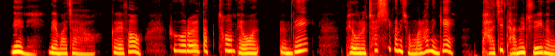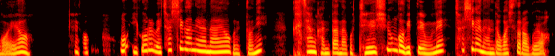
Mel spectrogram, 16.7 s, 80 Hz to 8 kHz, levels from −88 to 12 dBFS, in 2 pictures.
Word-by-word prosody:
네네. 205 - +6
네 215 -5 +1
맞아요. 185 -4 -3 0.2
그래서 220 +1 -1 0.4
그거를 280 -2 0
딱 265 0 -6
처음 290 -2 -1
배웠는데 205 +6 0 0.6
배우는 200 -2 +3
첫 310 - -5
시간에 315 -3 -2
정말 185 -4 -3
하는 255 -3 +2
게 265 -2 -2 0.4
바지 200 +11 -2
단을 200 -2 +2
줄이는 210 -4 +1
거예요. 215 +3 0 0.6
그래서 220 -5 -7 0.5
어 285 - +3
이거를 290 +7 -1
왜 235 - +2
첫 325 +8 -5
시간에 340 -3 -1
하나요? 250 -1 +5
그랬더니 190 - 0 0.4
가장 255 0 +3
간단하고 195 -2 -2
제일 225 +3 +3
쉬운 325 - -3
거기 250 -6 +5
때문에 215 +7 +1
첫 315 - -9
시간에 315 -6 +1
한다고 190 -3 -1
하시더라고요. 170 - -3
225 Hz, 315 characters per minute, -24 LUFS, 195-275 Hz, 0.6 s, 네네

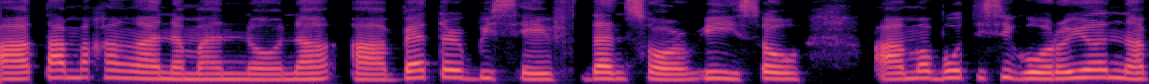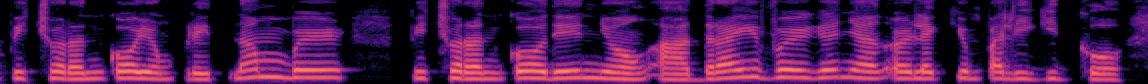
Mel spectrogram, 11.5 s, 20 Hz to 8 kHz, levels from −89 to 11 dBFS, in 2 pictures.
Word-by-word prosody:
Ah, 215 +1 +4
tama 260 +3 0
ka 265 -2 -2
nga 225 -2 +2
naman, 205 -1 -1
’no, 195 -1 -2
na, 205 +2 0
ah, 195 -1 +2
better 260 +3 +2
be 245 +1 -6
safe 205 -3 -3
than 225 0 +3
sorry. 215 +2 0
So, 215 -2 0 0.3
ah, 210 +1 +2
mabuti 245 +1 -1
siguro 225 -3 +2
’yon 265 +1 +2
na 215 - +1
picture-an 225 -1 -1
ko 240 - +4
’yong 215 -1 +1
plate 205 0 -4
number, 265 0 +1 0.3
picture-an 230 -2 0
ko 245 +2 +3
din 245 +1 +2
yung, 210 -2 +1
ah, 195 -1 +1
driver 265 +6 +2
ganyan, 260 -3 +1
or 235 - +3
like 230 -1 0
yung 240 -2 -2
paligid 220 -2 -4
ko 195 -2 -2
225 Hz, 190 wpm, -22 LUFS, 210-250 Hz, 0.3 s, Ah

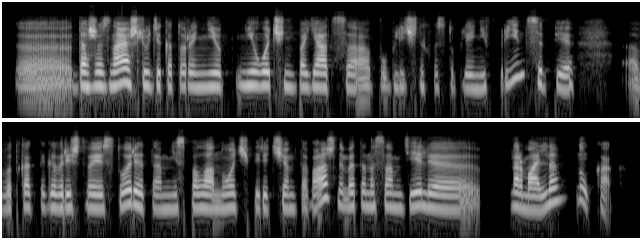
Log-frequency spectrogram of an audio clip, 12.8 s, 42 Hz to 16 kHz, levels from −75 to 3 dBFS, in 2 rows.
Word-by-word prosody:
э, - - -3
даже 225 +1 +7
знаешь, 230 +4 +8
люди 225 -1 -1
которые 215 0 -4
не 210 0 -1
не 230 0 -2
очень 220 -2 +4
боятся, 205 - 0
а, - - -6
публичных 210 - -1
выступлений 195 -1 -8
в - - -25
принципе, 245 - -4 0.5
а, - - -11
вот - - -9
как 215 0 -4
ты 205 - -12
говоришь 205 0 +2
твоя 200 -1 +1
история 225 +2 0
там 190 -1 -9
не 195 - -7
спала 200 0 0
ночь 200 +1 -1
перед 195 -1 -8
чем-то 195 -1 -1
важным, 305 -9 +1
это 220 +1 -3
на 210 -1 -6
самом 215 -2 -4
деле, 210 +2 -1
э, 185 -2 -2 0.3
нормально. 210 +6 +1
Ну - - -6
как. - - -10
210 Hz, 170 wpm, -22 LUFS, 195-225 Hz, 0.5 s, знаешь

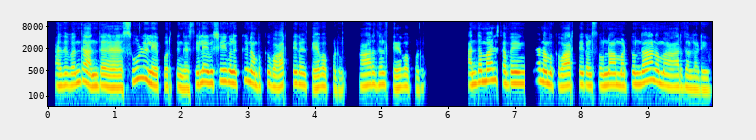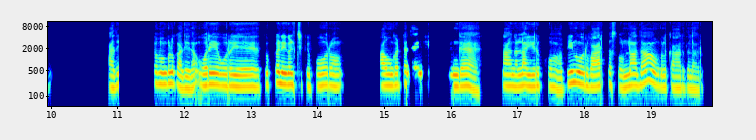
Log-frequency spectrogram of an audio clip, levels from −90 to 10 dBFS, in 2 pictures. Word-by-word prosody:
அது 195 +1 0
வந்து 245 +5 0
அந்த 195 +1 +2 0.4
சூழ்நிலையை 260 -7 +3
பொறுத்துங்க. 190 -2 -3
சில 220 +3 +2
விஷயங்களுக்கு 245 +1 +2
நமக்கு 200 +1 -3
வார்த்தைகள் 210 +3 0
தேவைப்படும். 175 -4 -2 0.3
ஆறுதல் 215 +1 -1
தேவைப்படும். 180 0 -4 0.6
அந்த 220 +4 +2
மாதிரி 275 +1 +4
சமயங்கள்ல 230 +3 +2
நமக்கு 215 -4 +1
வார்த்தைகள் 205 0 0
சொன்னா 200 +2 +3
மட்டும் 215 +3 -1
தான் 275 +2 +3
நம்ம 225 -4 +2 0.2
ஆறுதல் 185 -2 -3
அடைவோம். 160 +3 -6 0.9
அது 180 +3 -2 0.7
உங்களுக்கும் 220 -2 +2
அதேதான். 175 +6 -2
ஒரே 220 +1 +5
ஒரு 195 0 +1 0.5
துக்க 215 +2 -1
நிகழ்ச்சிக்கு 205 -2 +1
போறோம், 200 -1 -1 0.7
அவங்ககிட்ட 200 +2 -1
தைரியமா 430 +7 -4 0.3
இருங்க 195 0 +2 0.6
நாங்கலாம் 195 0 +1
இருக்கோம். 195 -2 -5
அப்படின்னு 230 +8 +3
ஒரு 195 - -3
வார்த்த 200 +2 -3
சொன்னா 185 +3 0
தான் 270 +3 0
அவங்களுக்கு 185 -4 -4
ஆறுதலா 175 -1 -6
இருக்கும். - - -20
205 Hz, 135 wpm, -23 LUFS, 190-225 Hz, 0.9 s, ஒரே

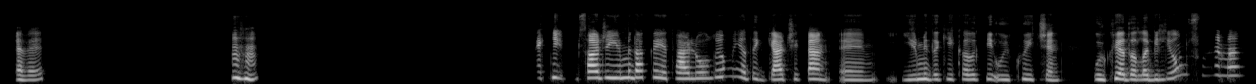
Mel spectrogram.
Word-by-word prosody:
Evet. 220 +2 -3 1.9
Hı 310 - +5
hı. 260 -4 +2 2.8
Peki, 295 -1 -2
sadece 305 +2 +7
20 300 +1 +2
dakika 315 0 +1
yeterli 275 -2 +1
oluyor 305 +5 -4
mu 370 - -20
ya 290 -7 -5
da 260 - -4
gerçekten, 230 +1 +4
emm, 205 0 -5
yi - - -29
20 225 +3 -1
dakikalık 230 0 -5
bir 235 - -2
uyku 220 +3 -6
için, 210 -3 -3 0.3
uykuya 235 +2 +3
dalabiliyor 225 - -1
musun 445 -2 -18
hemen? 415 -1 -3
245 Hz, 115 wpm, -24 LUFS, 225-300 Hz, 2.8 s, sadece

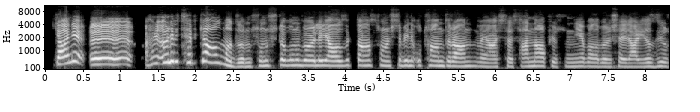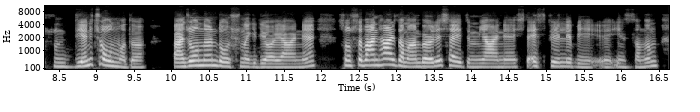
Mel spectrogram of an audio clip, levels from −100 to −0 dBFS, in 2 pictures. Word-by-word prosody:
Yani, 355 +7 +8 0.2
eee, 305 0 +8 0.2
hani, 350 +4 -3
öyle 425 +3 +8
bir 455 - +2
tepki 410 +3 -1
almadım. 215 - -3
Sonuçta 240 +4 -3
bunu 265 0 -4
böyle 255 -1 +2
yazdıktan 250 +1 0
sonra, 255 -1 -8
işte, 265 +3 -9
beni 245 -1 -3
utandıran 230 -3 -2
veya, 195 -2 -2
işte, 200 +1 -9
"Sen 215 +3 -5
ne - - +1
yapıyorsun, 210 -2 -7
niye 210 +1 -7
bana 200 -2 -7
böyle 190 -1 -6
şeyler 190 -1 -3
yazıyorsun?" 200 -1 -10
diyen 220 +3 0
hiç 290 - -10
olmadı. 180 -10 -4 0.4
Bence 200 +4 +3
onların 255 0 -1
da 230 - -1
hoşuna 200 -1 -8
gidiyor, 180 -1 -6
yani. 175 +5 -5 0.3
Sonuçta 255 +1 -4
ben 270 0 +5
her 295 0 +5
zaman 200 -6 -2
böyle 205 +5 0
şeydim, 210 -8 -5
yani, 180 0 -4
işte, 180 - -12
esprili 210 -2 -7
bir, 180 - -11
eee, 170 +1 -13
insanım. 180 +6 -12
215 Hz, 165 wpm, -18 LUFS, 195-255 Hz, 0.4 s, Yani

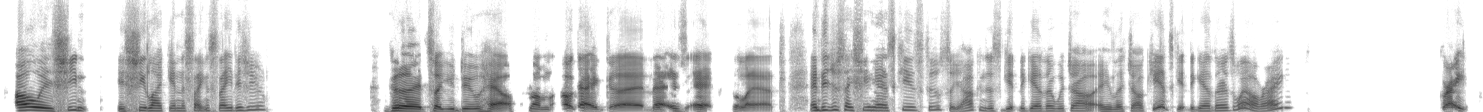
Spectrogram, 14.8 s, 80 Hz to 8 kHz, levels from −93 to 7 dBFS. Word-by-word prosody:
Oh, 215 +2 +10
is 185 -4 +6
she 220 -4 -3 0.3
is 160 - -6
she, 205 - -2
like, 180 -2 -2
in 180 0 -6
the 180 - -9
same - - -6
state 190 +1 -5
as 210 - -5
you? 255 +2 -11 1.2
Good, 170 -4 +8
so, - - +3
you 155 +1 -2
do 165 0 -1
have 335 - +3 0.2
some - - 0
Okay, - - +4
good, - - +1
that - - +3
is - - -4
excellent. - - -2 0.2
And 210 +1 +2
did 230 0 -1
you 245 - -4
say 230 -2 -3
she 220 +1 -7
has 205 -1 -4
kids, 225 -2 -11
too? 240 +2 -13
So, 245 - -12
y'all - - -8
can 210 - -17
just 170 0 -11
get - - -6
together 170 0 -6
with 170 +2 -13
y'all 175 -1 -4
and 145 0 -6
let 150 +1 -8
y'all - - -6
kids 420 +5 -5
get 405 - -11
together, 175 +2 -7
as 200 - -9
well, 175 - -5
right? 300 - -6 1.5
Great. 390 -8 +1
195 Hz, 200 wpm, -21 LUFS, 170-230 Hz, 1.5 s, Oh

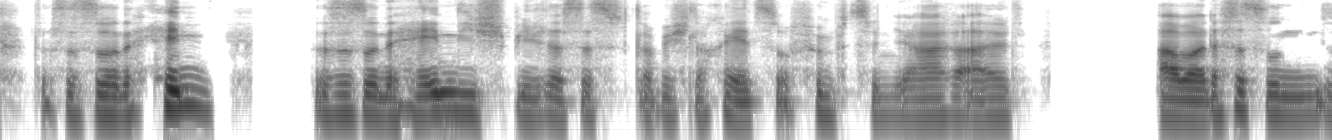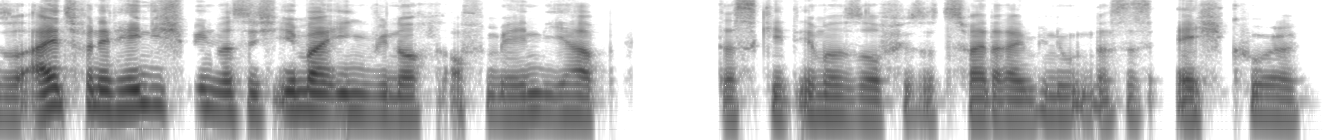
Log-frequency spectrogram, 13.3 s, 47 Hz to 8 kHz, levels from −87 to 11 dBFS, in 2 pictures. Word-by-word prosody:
das - - -12
ist 120 -2 -4
so 120 -1 +3
'n 120 +2 0
Han 150 -1 +8 0.5
das 120 - -5
ist 125 0 -2
so 125 - +3
'n 115 - -1
Handyspiel. 130 -3 +1
Das 110 -3 -3
ist, - - -6
glaube - - -8
ich, - - -8
locker - - -5
jetzt 95 -1 -1
so - - -6
15 115 -2 -8
Jahre 110 +1 -2
alt. 110 +1 -4 0.6
Aber 105 -1 +7
das 120 +3 -3
ist 140 -1 0
so 125 - -1
'n 115 0 -4
so 115 -1 -3
eins 160 +2 +7
von 155 - +1
den 145 -1 +6
Handyspielen, 155 0 +2
was 135 0 0
ich 125 -1 -4
immer 140 -1 +7
irgendwie 125 -1 0
noch 115 -1 -1
auf'm 120 - -9
Handy 120 +1 -3
habe. 120 -2 -2 0.5
Das 110 0 -4
geht 115 -2 -8
immer 120 -1 -2
so 110 0 -2
für - - -10
so - - -11
2, 110 - -1
3 105 -1 -1
Minuten, 115 +2 -8
das - - -9
ist - - -11
echt - - -4
cool. 115 -3 -5
120 Hz, 230 wpm, -24 LUFS, 110-130 Hz, 0.6 s, Han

